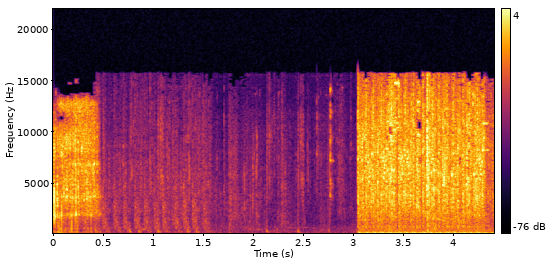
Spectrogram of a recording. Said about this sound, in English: Oh, I hear gunshots behind me.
